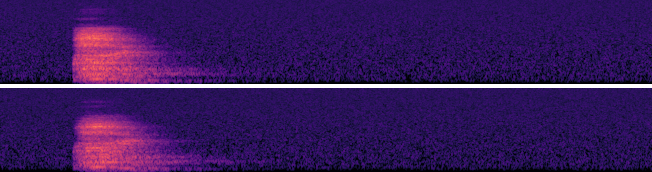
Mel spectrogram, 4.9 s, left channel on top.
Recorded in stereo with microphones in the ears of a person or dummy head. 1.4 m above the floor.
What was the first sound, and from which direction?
Whispering, 75° left (ahead or behind).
